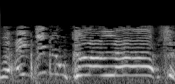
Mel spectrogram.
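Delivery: drawn-out fake scream, pitched high.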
